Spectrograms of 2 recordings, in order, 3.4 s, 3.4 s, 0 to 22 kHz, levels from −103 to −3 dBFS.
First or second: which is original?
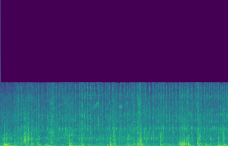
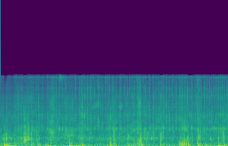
first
